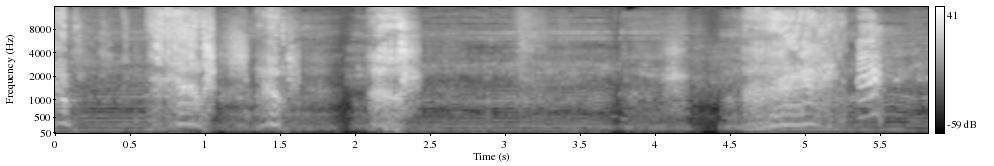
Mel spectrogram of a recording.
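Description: Small Chinese Crested dog play-growling steadily while wrestling a plush toy, with four louder rough outbursts along the way.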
